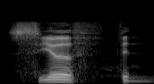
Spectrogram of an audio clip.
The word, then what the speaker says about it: Sjofin: name is Sjofin. Sjofin. Sjofin. Oh, wait a minute. I knew that check in high school. The Yeah. J's are pronounced as Y's, right?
